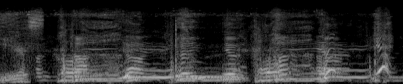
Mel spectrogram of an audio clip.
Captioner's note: all chanting in native language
